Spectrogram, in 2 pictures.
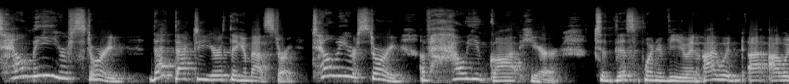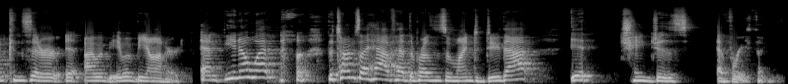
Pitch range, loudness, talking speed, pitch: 170-250 Hz, -19 LUFS, 220 wpm, 190 Hz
